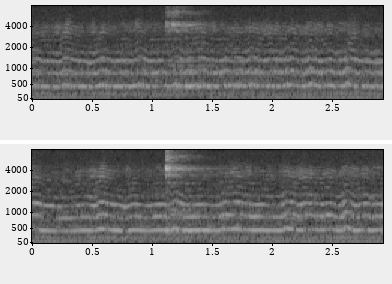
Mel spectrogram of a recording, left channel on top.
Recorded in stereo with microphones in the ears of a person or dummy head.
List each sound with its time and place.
1.1 s a cowbell: 55° right (ahead or behind), 2.5 m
